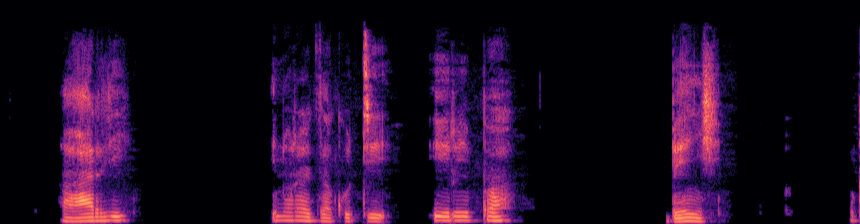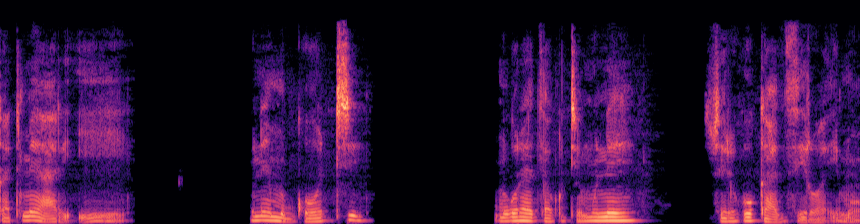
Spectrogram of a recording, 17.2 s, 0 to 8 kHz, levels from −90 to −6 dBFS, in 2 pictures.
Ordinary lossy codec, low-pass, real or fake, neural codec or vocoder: MP3, 64 kbps; 7.2 kHz; real; none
